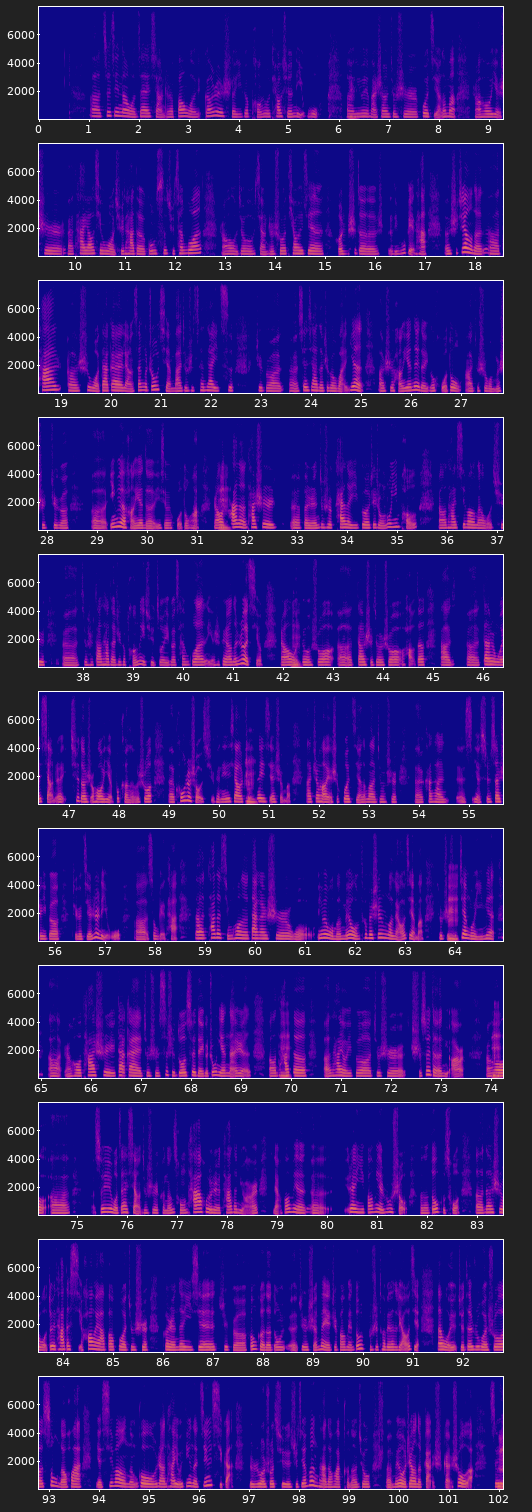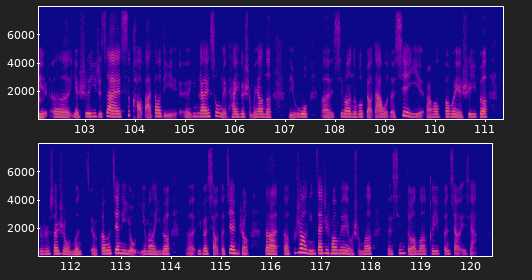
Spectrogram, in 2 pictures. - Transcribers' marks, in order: other background noise
- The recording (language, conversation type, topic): Chinese, advice, 我该如何为别人挑选合适的礼物？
